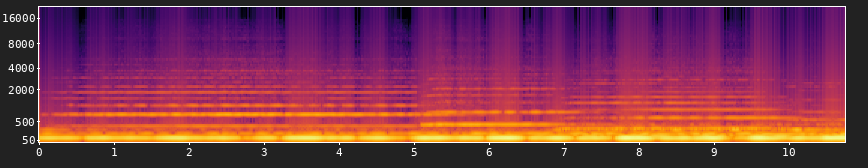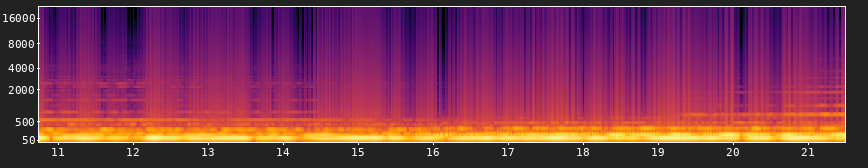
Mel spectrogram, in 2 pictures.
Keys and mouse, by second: 5.8 ctrl+alt+click, 5.8 typing, 6.3 ctrl+alt+shift+click, 6.7 alt+click, 7.9 alt+shift+click, 8.2 alt+click, 12.6 click, 12.9 click, 13.7-14.2 alt+drag, 14.9 click, 15.4 click, 15.9 ctrl+alt+click, 16.3 alt+shift+click, 17.6 click, 18.3 ctrl+alt+click, 19.7 click, 20.1 click, 20.7 alt+click, 21.3 ctrl+alt+click.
